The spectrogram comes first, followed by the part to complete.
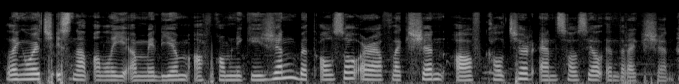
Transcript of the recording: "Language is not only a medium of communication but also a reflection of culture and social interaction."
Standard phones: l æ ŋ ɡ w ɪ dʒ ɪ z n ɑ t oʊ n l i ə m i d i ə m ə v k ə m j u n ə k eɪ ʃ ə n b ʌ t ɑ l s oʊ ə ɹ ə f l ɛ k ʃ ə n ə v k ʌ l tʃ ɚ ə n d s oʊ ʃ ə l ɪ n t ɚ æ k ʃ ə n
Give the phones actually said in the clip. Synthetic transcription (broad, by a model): l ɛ ŋ ɡ w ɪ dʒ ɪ s n ɑ t oʊ n l i ə m i d i ə m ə f k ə m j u n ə k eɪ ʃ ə n b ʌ t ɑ l s oʊ ə ɹ ə f l ɛ k ʃ ə n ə f k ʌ l tʃ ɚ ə n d s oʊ s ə l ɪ n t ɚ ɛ k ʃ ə n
